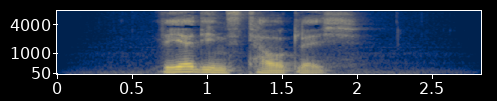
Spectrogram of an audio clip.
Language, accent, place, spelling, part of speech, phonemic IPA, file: German, Germany, Berlin, wehrdiensttauglich, adjective, /ˈveːɐ̯diːnstˌtaʊ̯klɪç/, De-wehrdiensttauglich.ogg
- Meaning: fit for military service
